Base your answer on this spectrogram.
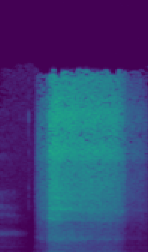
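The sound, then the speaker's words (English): A single deep breath in: one long, airy inhalation lasting over a second. It is clear and fairly loud, with no talking over it. “take a deep breath. Let's do it together. Inhale.”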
